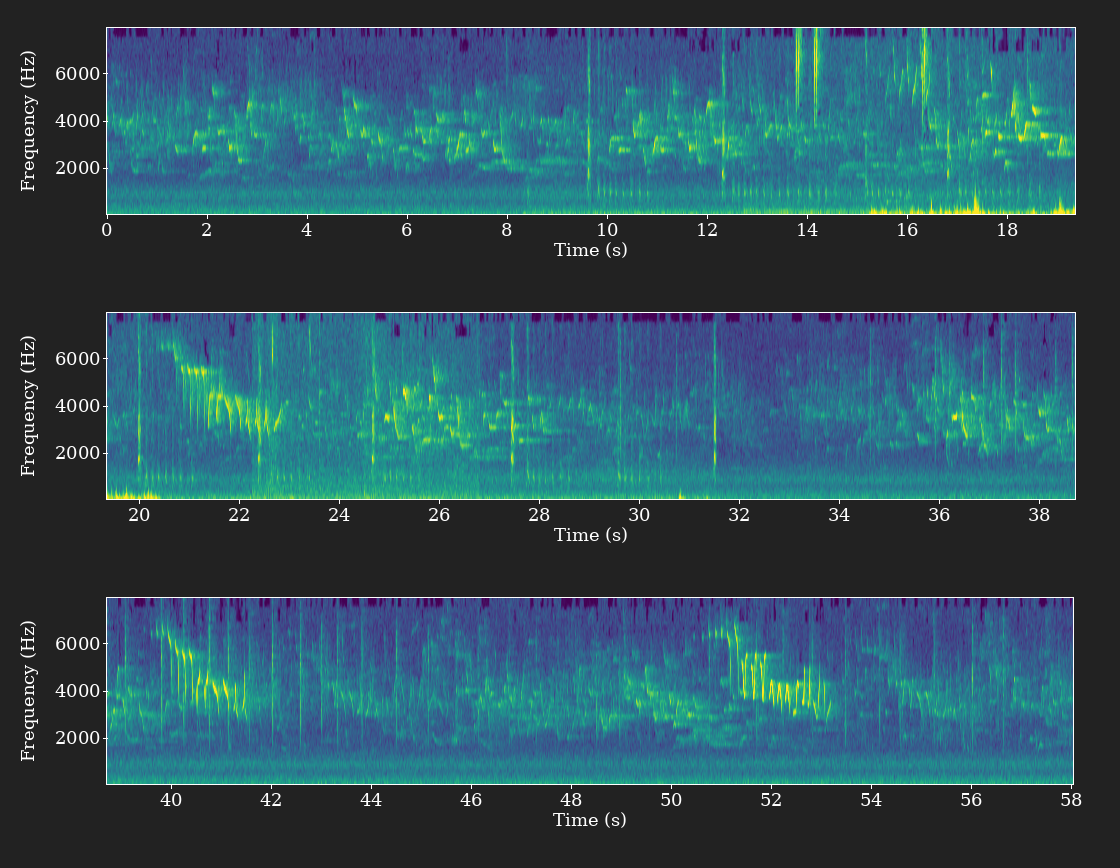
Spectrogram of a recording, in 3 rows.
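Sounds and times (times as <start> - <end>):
songbirds singing: 0.0 - 58.0
outdoor hiss: 21.2 - 29.6.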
